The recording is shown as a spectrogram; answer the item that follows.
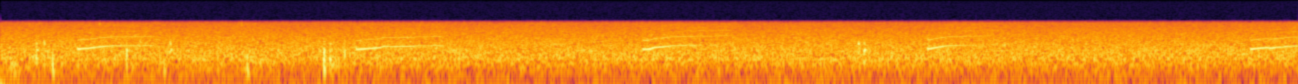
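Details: Cream, a rescued cat at Nekosama Kingdom in Fukui, sleeping and snoring a soft 'puu puu': short whistled nasal tones that rise then level off, repeating every few seconds with each breath over steady background hiss.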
